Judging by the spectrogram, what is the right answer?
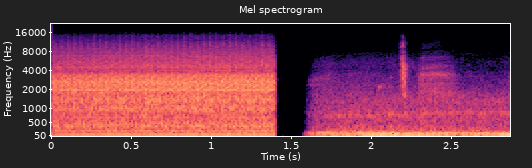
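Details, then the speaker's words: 2000 Honda CR-V, 166,000 miles, after timing belt replacement: fairly smooth idle with a light metallic tick/rattle; bottom timing cover bolts left loose, one contacting the crank pulley. "uh i left the bottom bolts loose so i left this one here and that one there loose on the cover so you can see this one's still in there but it is definitely loose and that's where we were getting our rattle"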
